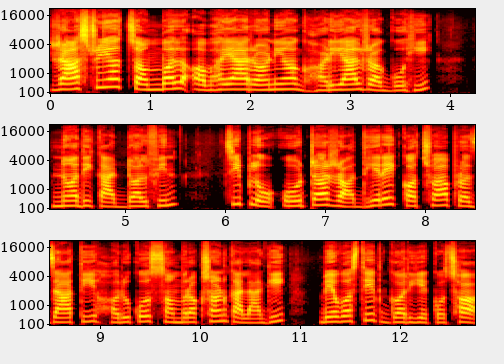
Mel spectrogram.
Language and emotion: Nepali, neutral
